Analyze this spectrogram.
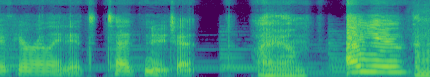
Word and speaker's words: Nugent: And Nugent is kind of French too, Nugent. I'm not going to ask you if you're related to Ted Nugent.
